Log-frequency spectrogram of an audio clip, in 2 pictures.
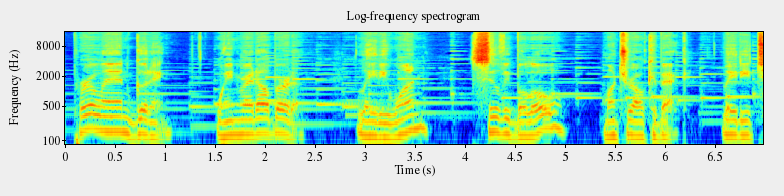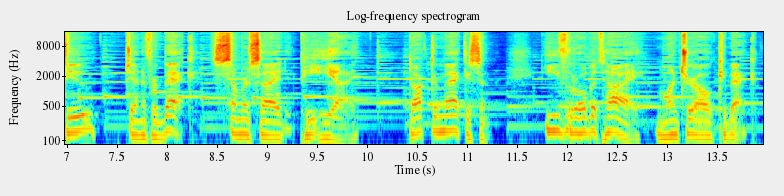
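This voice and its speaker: Creaky-voiced male announcer over guitar music. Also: mid-range voice. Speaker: announcer reading the cast list. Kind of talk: scripted credits announcement.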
